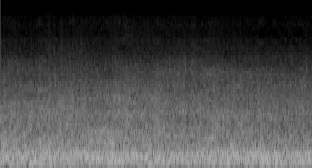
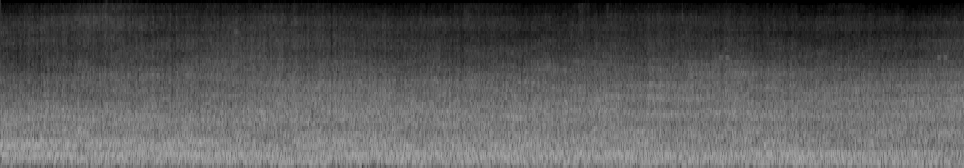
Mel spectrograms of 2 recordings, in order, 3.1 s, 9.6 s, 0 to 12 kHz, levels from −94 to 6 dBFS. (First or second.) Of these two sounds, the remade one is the first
